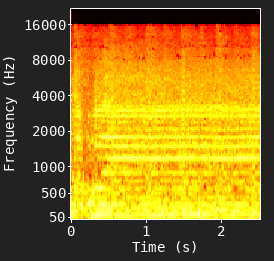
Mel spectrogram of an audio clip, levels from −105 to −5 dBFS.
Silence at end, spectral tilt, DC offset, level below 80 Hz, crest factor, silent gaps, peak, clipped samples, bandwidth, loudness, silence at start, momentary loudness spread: 0 s; -3 dB/octave; under 0.1%; -28 dBFS; 14 dB; none; -2 dBFS; under 0.1%; 16.5 kHz; -14 LUFS; 0 s; 2 LU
